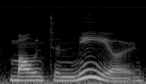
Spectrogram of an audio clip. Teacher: in the three syllable word Mountaineer the last syllable is more prominent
